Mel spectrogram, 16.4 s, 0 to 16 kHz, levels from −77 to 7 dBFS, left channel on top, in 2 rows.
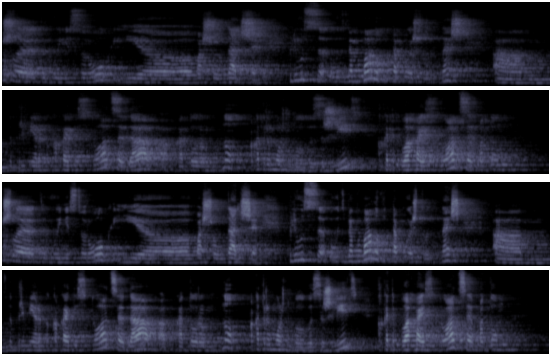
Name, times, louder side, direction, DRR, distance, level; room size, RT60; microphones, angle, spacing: voice 1, 0.0-11.7 12.0-15.3 15.5-15.7, right 5 dB, 55° right, 2 dB, 3.2 m, -37 dB
27.5 x 18.0 x 8.4 m, 2.1 s
head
